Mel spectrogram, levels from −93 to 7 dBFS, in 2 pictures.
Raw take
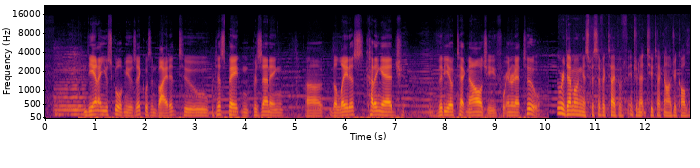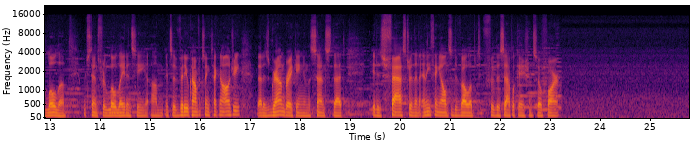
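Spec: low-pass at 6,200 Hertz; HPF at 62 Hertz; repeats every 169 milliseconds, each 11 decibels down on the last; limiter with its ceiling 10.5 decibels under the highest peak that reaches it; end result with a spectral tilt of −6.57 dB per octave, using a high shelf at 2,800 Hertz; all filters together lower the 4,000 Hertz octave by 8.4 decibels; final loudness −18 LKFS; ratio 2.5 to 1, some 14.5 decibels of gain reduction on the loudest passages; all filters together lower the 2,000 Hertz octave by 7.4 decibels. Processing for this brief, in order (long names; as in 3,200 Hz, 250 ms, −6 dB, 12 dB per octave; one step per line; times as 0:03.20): high-pass filter 62 Hz
low-pass filter 6,200 Hz
parametric band 2,000 Hz −7 dB
high-shelf EQ 2,800 Hz −5 dB
parametric band 4,000 Hz −4 dB
downward compressor 2.5 to 1, threshold −38 dBFS
brickwall limiter −28.5 dBFS
repeating echo 169 ms, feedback 28%, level −11 dB
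level +22.5 dB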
